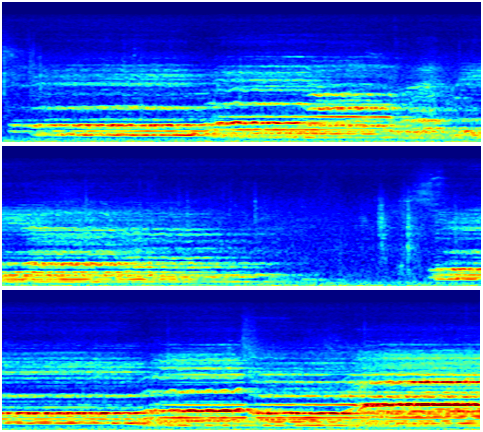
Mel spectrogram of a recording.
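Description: Mixed-voice choir singing sustained chords in two phrases, with a short break about eight seconds in; the second phrase swells louder toward the end.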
